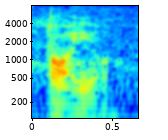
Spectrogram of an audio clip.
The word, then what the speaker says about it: Taya: ngih sangang Taya lah Taya itu artinya tay to Toyo kan tay Bah Jawa bacanya Toyo I th I arti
